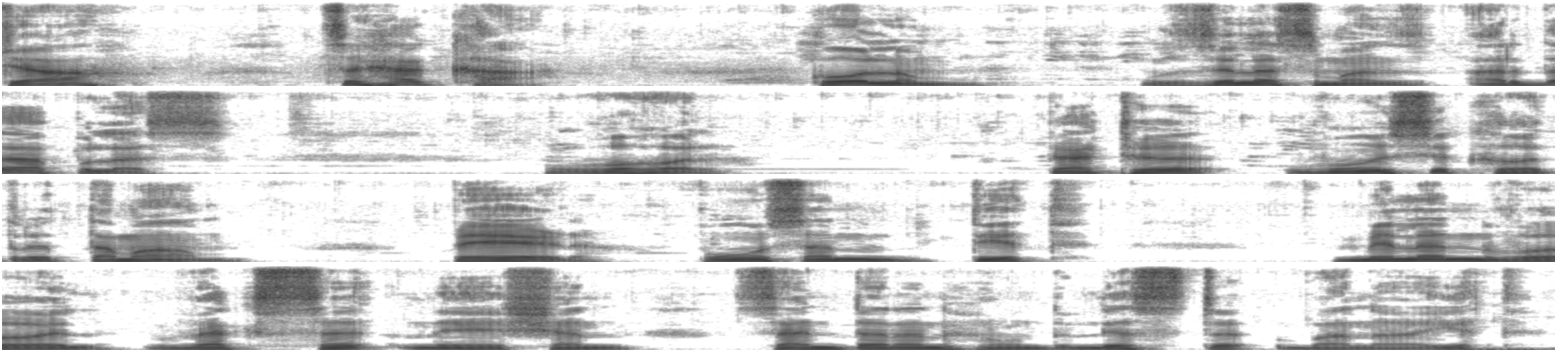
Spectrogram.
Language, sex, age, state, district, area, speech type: Kashmiri, male, 30-45, Jammu and Kashmir, Bandipora, rural, read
